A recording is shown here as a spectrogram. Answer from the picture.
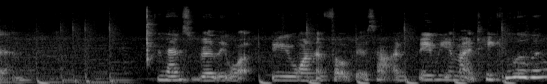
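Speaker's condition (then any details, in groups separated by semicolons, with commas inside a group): Cerebral palsy; mild fine motor impairment, physical therapy until age 18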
